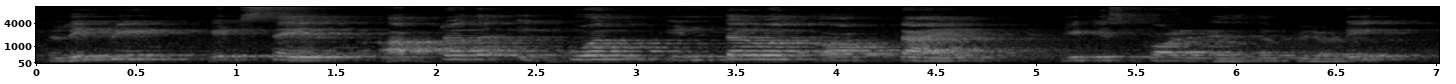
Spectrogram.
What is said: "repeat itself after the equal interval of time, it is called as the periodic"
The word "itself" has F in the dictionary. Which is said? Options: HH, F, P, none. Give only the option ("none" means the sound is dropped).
none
